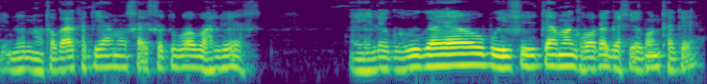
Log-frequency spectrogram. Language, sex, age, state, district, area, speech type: Assamese, male, 60+, Assam, Majuli, urban, spontaneous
